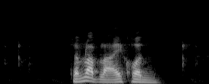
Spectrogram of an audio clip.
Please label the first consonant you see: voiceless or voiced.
voiceless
